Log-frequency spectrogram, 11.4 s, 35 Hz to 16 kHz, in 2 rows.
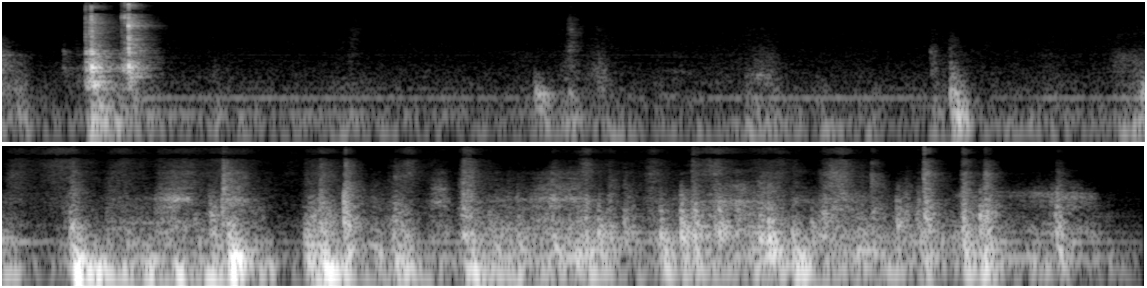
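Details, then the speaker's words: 1985 Alaska close-mount GE Vent ceiling fan with a light kit, running on low speed: a faint steady low motor hum under some clicks and handling noise. Normal running with a slight hum. "It's a little humming, as you can probably hear. But in my opinion, I kind of like a little bit of noise. But as long as it's not too terrible top shot."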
